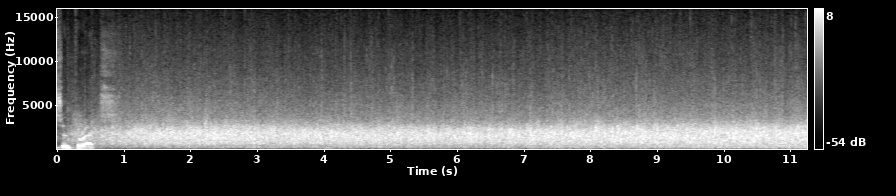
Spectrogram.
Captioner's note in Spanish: aplauso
